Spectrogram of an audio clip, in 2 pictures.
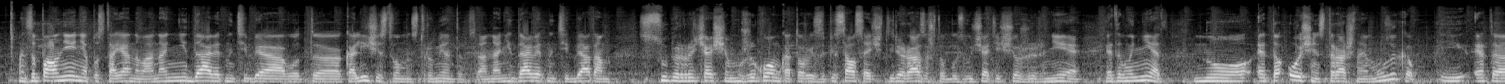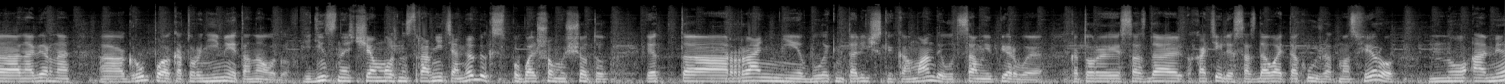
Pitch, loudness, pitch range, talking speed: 145 Hz, -14 LUFS, 130-155 Hz, 135 wpm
